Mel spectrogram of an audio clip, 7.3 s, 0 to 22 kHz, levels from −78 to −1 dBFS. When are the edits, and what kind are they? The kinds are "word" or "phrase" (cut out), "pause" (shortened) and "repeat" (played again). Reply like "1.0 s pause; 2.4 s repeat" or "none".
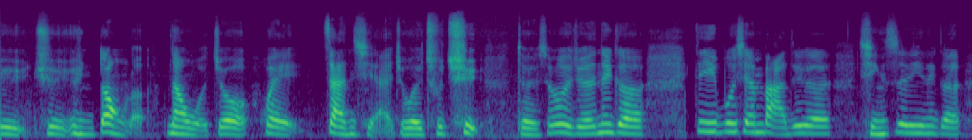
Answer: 2.3 s pause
